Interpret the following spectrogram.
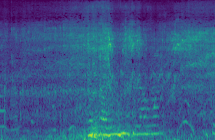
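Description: Radio-controlled monster trucks launching and racing on a dirt track: motors and tyres on dirt build to their loudest about two seconds in. A voice calls out over them.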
